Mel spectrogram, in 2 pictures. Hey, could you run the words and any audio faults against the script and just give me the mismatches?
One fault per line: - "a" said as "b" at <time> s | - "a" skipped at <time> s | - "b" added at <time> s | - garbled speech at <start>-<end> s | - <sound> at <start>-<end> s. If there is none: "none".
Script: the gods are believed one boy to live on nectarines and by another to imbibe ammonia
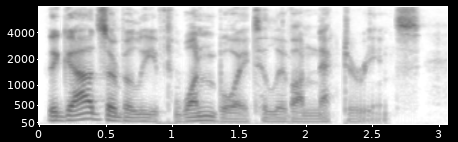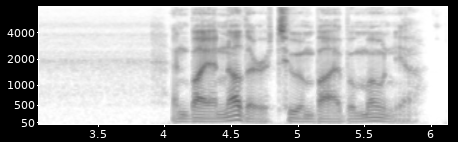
none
